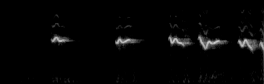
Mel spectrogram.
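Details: Five-coloured bird song of mellow whistled notes. Three single notes come about half a second apart, then two quicker warbling notes run together, each note bending and wavering in pitch.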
